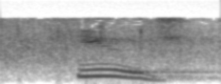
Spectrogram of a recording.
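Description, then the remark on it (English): Steady audience applause for a music ensemble at Asbury forms a dense, crackling wash throughout, with a single voice calling out a short, falling cheer over it partway through. “I think another round of applause is in store.”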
